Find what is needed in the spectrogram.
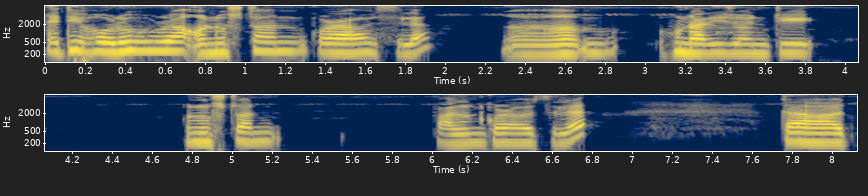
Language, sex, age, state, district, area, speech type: Assamese, female, 18-30, Assam, Charaideo, urban, spontaneous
